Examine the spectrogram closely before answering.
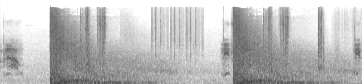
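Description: A sniper rifle fires a loud, booming shot that echoes away.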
